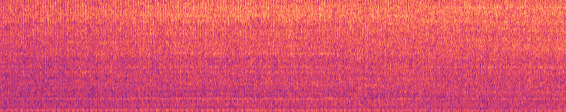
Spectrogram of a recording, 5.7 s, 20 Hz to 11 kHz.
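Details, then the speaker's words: Jeep Cherokee 4.0 after tune-up (cap, plugs, wires, new coil wire, ECM reset): runs a little better, random-misfire check engine light gone, but a slight miss remains at idle with an occasional small stumble; owner suspects injector, maybe needs cleaning. "seems to be running a little bit better we're gonna take it for a test drive it's still got a little bit of a mess it feels like maybe injector"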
